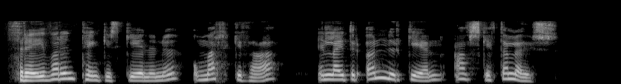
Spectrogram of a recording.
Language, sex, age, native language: Icelandic, female, 20-29, Icelandic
